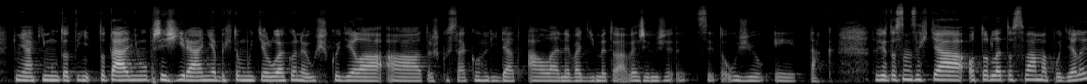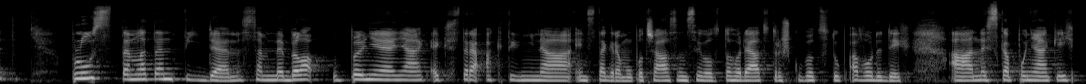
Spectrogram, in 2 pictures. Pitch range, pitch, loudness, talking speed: 180-205 Hz, 190 Hz, -28 LUFS, 170 wpm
